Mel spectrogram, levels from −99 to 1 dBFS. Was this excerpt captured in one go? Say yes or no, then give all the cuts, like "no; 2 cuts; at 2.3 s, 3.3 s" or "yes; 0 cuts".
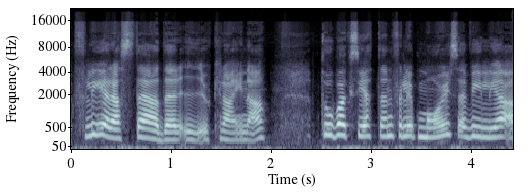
no; 1 cut; at 2.4 s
